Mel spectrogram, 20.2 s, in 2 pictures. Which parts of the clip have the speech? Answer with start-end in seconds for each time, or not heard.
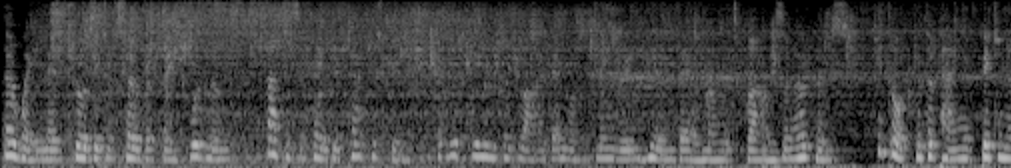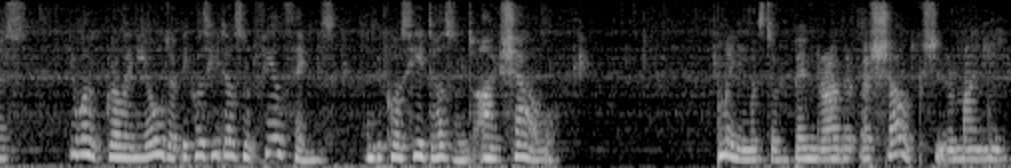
0.0-15.7, 17.2-20.1.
